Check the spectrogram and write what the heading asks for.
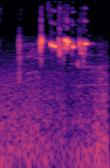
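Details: A wild bulbul sings one brief phrase of several bright, liquid whistled notes run together, used to attract other wild bulbuls; quiet hiss behind.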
